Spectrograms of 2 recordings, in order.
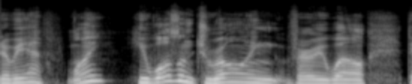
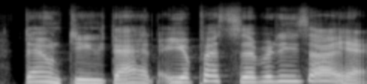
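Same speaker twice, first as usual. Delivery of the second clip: put-on baby voice, higher; 5 semitones higher than usual. Retelling a commentator's line during a match: imitating a baby voice. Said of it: "Bartlett says in a baby voice".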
